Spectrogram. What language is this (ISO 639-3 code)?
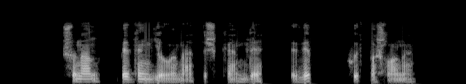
bak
